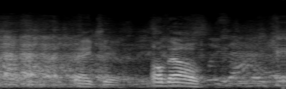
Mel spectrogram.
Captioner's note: laughter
